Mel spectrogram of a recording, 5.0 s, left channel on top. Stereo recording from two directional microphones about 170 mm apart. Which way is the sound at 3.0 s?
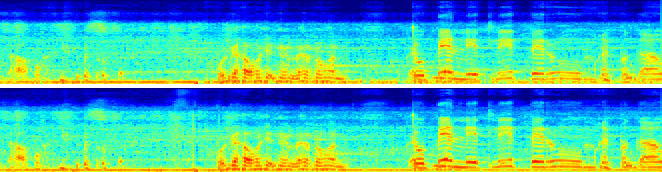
45° right (ahead or behind).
